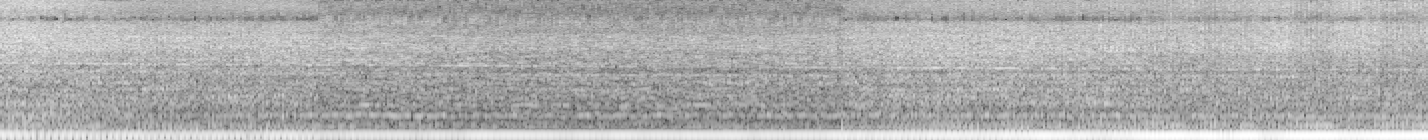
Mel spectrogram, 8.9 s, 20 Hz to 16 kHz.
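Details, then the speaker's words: Freshly built BMW 335xi engine, first start with no coolant, run briefly: deep, steady idle with even firing, then clean throttle blips that rise and settle without misses; healthy. "all right boys we did it she's running running real good i'm not gonna let it run too long because there's no coolant in the system"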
